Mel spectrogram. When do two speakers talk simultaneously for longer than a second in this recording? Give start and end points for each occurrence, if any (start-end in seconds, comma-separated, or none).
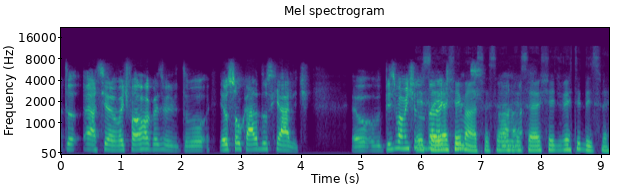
5.9-7.7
